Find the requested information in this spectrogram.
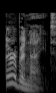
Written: urbanite

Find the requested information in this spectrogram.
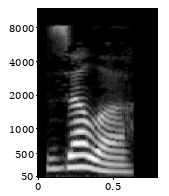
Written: zela

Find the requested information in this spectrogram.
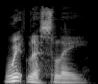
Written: witlessly

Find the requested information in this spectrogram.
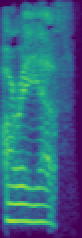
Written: raf

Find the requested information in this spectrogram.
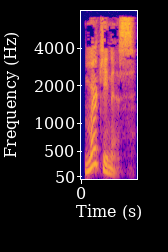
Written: murkiness

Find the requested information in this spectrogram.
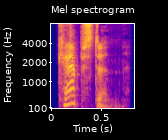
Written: capstan

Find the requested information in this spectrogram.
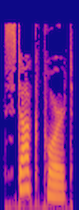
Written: stockport

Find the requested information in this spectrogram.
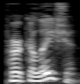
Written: percolation

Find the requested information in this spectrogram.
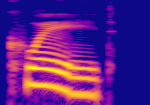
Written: quade

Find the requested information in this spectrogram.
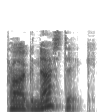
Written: prognostic

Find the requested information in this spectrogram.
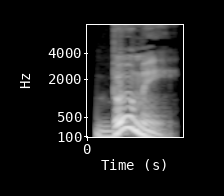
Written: boomy

